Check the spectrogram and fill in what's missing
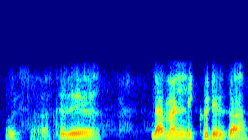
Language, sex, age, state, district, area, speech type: Tamil, male, 30-45, Tamil Nadu, Viluppuram, rural, conversation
